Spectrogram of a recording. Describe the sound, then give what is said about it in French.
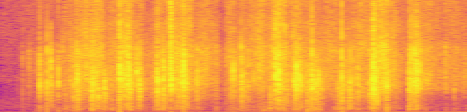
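In an elevator, a woman handles and crinkles a sheet of paper bearing algebraic formulas. The sound is a steady stream of crisp rustles and crackles with irregular bursts over a few seconds, with no voices. “Dans l'ascenseur, elle regarde le papier. C'est une feuille avec des formules algébriques.”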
